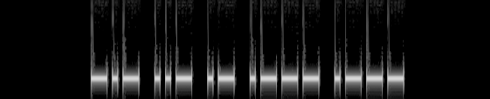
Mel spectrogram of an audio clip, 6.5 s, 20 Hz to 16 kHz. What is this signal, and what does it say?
Morse code, heard as a keyed tone, about 17 wpm, 700 Hz. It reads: KUAJJ
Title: Code Groups - 5 Letters - 17wpm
